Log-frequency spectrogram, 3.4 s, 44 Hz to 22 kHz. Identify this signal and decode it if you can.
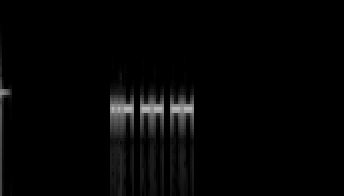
Morse code, heard as a keyed tone, about 40 wpm, 700 Hz. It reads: UMM
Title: USA Call Sign Postfixes - 3 Letters 40wpm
